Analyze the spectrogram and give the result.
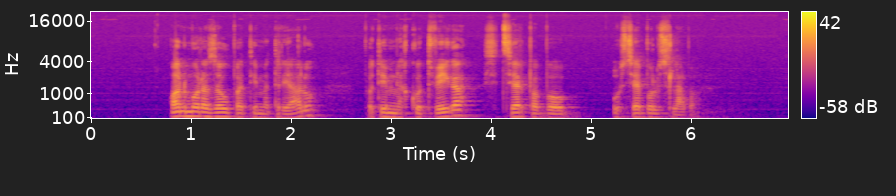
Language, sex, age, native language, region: Slovenian, male, 30-49, Slovenian, Gorenjska region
